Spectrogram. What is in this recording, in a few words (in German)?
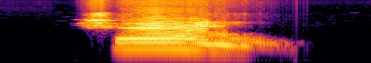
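"schoen", German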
